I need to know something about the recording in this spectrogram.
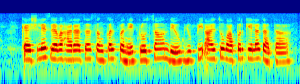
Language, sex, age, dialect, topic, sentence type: Marathi, female, 18-24, Southern Konkan, banking, statement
